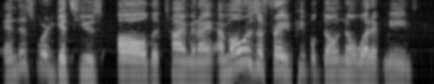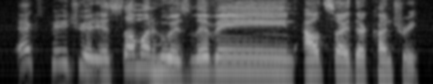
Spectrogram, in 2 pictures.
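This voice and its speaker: A man's voice: high voice, lively intonation, moderate pace. Man teaching english vocabulary to a class. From Taiwan. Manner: explains words, has the class repeat them. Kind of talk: live classroom lecture. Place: lecture room.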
